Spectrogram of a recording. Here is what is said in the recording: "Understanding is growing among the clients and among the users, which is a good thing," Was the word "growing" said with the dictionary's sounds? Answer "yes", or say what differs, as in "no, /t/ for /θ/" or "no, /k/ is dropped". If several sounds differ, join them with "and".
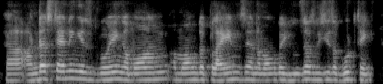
no, /ɹ/ is dropped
